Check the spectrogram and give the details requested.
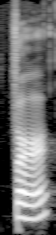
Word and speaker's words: for: 요거 발음 하실 때 for your 이렇게 되지 않죠 for for 굉장히 짧게 나고 for for for troubles 이렇게요 진짜 차에 사세요 그렇게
